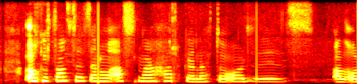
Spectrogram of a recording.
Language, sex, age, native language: Icelandic, female, 11, Icelandic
